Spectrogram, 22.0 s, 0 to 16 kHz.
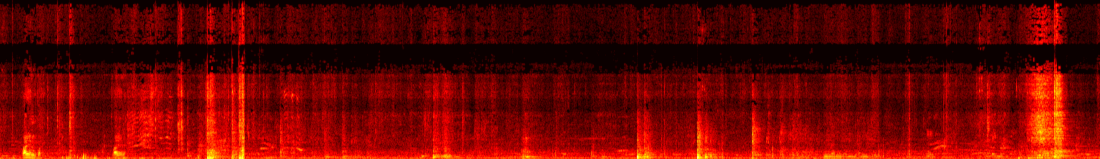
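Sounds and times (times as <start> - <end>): children and adults talking: 0.0 - 22.0.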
